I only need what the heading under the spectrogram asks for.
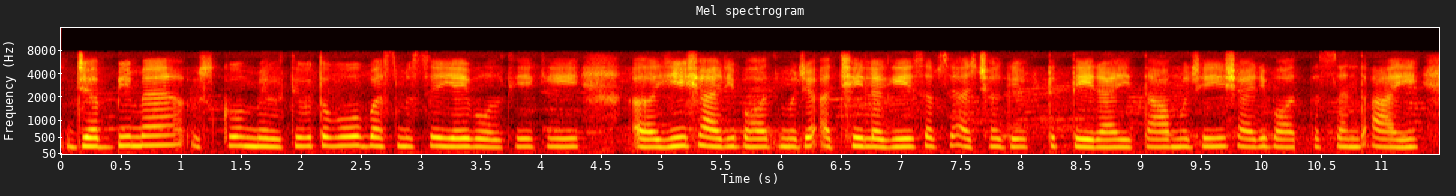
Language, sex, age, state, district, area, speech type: Urdu, female, 18-30, Uttar Pradesh, Gautam Buddha Nagar, urban, spontaneous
